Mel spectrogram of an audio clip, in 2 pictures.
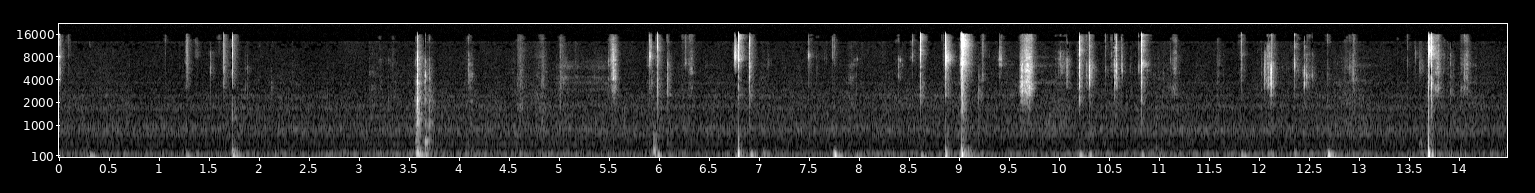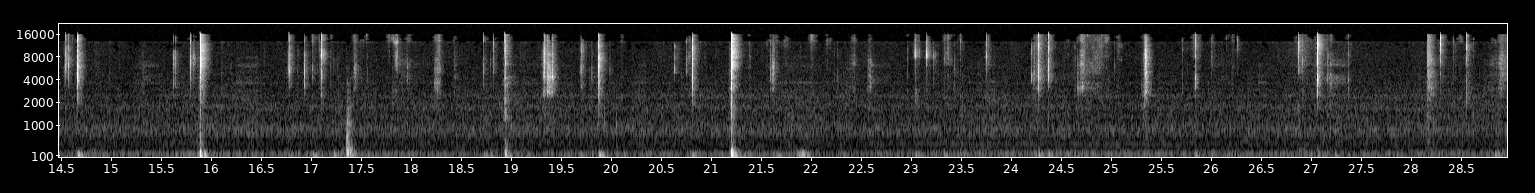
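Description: Small LEGO-compatible plastic bricks being handled and pressed together by hand: irregular sharp clicks and snaps, about one or two a second.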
